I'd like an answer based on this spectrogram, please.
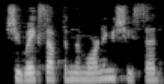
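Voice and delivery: ordinary talk

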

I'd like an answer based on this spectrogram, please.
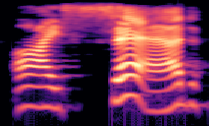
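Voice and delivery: loud, emphatic insistence; forceful preaching; firm demand. Acted. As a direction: plant your feet and insist. Preacher repeats toddler demand.

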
